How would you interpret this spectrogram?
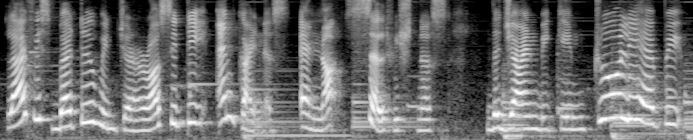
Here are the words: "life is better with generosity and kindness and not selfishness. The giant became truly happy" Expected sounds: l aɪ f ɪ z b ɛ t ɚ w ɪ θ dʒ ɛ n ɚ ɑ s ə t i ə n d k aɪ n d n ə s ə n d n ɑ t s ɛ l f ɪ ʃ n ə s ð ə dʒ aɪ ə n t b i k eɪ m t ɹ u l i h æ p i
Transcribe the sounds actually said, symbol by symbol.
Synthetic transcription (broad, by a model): l aɪ f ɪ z b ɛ t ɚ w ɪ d dʒ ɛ n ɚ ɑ s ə t i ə n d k aɪ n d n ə s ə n n ɑ t s ɛ l f ɪ ʃ n ə s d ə dʒ aɪ ə n t b i k eɪ m t ɹ u l i h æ p i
